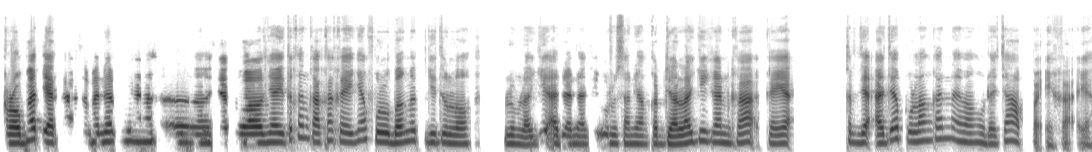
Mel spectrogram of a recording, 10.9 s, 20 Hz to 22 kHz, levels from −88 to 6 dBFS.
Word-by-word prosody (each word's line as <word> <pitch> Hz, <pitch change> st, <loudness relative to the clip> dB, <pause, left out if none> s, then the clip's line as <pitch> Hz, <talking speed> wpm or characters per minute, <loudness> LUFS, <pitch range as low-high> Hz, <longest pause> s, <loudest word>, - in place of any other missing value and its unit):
akrobat 195 Hz, +7 st, +6 dB
ya 205 Hz, -, +9 dB
Kak -, -, -2 dB
sebenarnya, 215 Hz, +1 st, +3 dB, 0.5 s
heeh, 195 Hz, -1 st, 0 dB
jadwalnya 200 Hz, +2 st, +5 dB
itu 205 Hz, -, -3 dB
kan 315 Hz, -, -3 dB
Kakak 225 Hz, +4 st, 0 dB
kayaknya 215 Hz, +4 st, -2 dB
full 220 Hz, -6 st, +2 dB
banget 225 Hz, +5 st, +2 dB
gitu 205 Hz, 0 st, -3 dB
loh. 180 Hz, 0 st, -1 dB, 0.4 s
Belum 180 Hz, -1 st, -3 dB
lagi 165 Hz, +2 st, -5 dB
ada 180 Hz, 0 st, 0 dB
nanti 170 Hz, -1 st, -4 dB
urusan 185 Hz, -1 st, -5 dB
yang 175 Hz, -1 st, -4 dB
kerja 175 Hz, -2 st, +1 dB
lagi 205 Hz, +6 st, +2 dB
kan 205 Hz, -1 st, 0 dB
Kak 200 Hz, +3 st, -1 dB
kayak, 185 Hz, 0 st, 0 dB, 0.5 s
kerja 205 Hz, -2 st, -1 dB
aja 190 Hz, +8 st, +2 dB
pulang 230 Hz, +2 st, -3 dB
kan 280 Hz, +1 st, -4 dB
emang 215 Hz, -4 st, -5 dB
udah 175 Hz, -1 st, -6 dB
capek 235 Hz, +2 st, -6 dB
ya -, -, -12 dB
Kak -, -, -9 dB
ya, -, -, -11 dB
200 Hz, 190 wpm, -21 LUFS, 185-220 Hz, 0.5 s, ya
